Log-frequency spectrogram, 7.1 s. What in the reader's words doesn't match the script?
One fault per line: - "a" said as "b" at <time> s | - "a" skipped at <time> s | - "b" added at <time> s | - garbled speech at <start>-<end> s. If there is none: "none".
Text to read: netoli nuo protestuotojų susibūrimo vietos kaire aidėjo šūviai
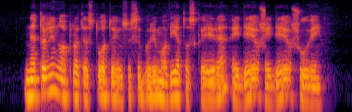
- "aidėjo" added at 5.4 s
